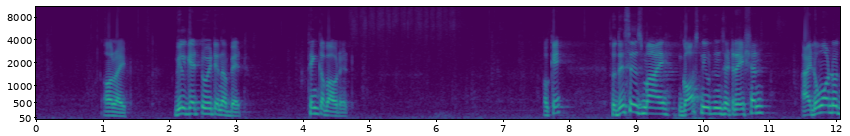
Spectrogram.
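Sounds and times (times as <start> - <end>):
chalk scratching on a blackboard: 4.7 - 6.6.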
